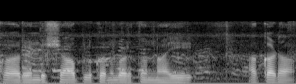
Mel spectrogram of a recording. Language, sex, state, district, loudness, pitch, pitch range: Telugu, male, Andhra Pradesh, Sri Satya Sai, -21 LUFS, 105 Hz, 100-105 Hz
